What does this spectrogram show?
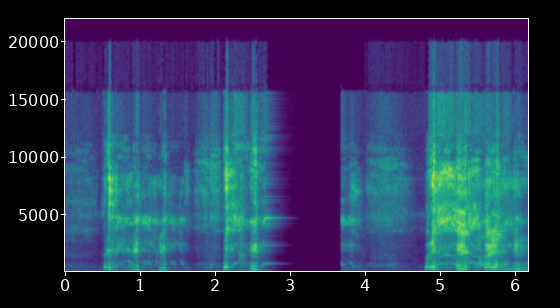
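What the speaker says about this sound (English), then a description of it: "Man, when I cough, that hernia pops." Several harsh, close coughs in quick bursts, with a short silent pause before another loud round of coughing.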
